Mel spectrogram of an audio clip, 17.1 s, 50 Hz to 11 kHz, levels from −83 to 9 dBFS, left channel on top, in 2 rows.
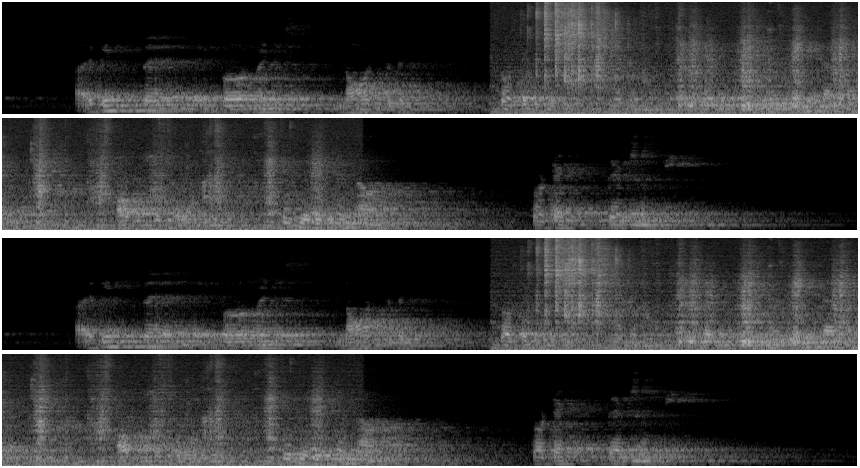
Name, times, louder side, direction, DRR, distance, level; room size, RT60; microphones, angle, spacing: voice 1, 0.7-2.9 3.2-4.1 4.9-5.6 6.1-9.0 9.7-10.7 11.1-12.5 13.9-15.3, equal, 60° left, -6 dB, 3.8 m, -33 dB
Chewing mastication, 4.9-12.2, equal, 20° left, 1.6 m, -30 dB
24.0 x 24.0 x 4.7 m, 2.4 s
head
